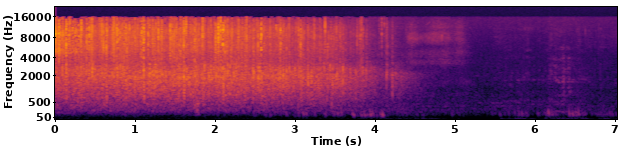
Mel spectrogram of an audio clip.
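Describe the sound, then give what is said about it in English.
An audience claps steadily for about four seconds, a dense wash of many hands, then the applause fades out quickly into quiet with a few scattered sounds. “Yeah, you can clap.”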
